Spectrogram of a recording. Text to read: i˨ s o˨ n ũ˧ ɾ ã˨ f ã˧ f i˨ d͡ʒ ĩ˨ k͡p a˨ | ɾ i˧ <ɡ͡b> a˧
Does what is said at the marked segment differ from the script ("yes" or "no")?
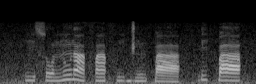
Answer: yes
